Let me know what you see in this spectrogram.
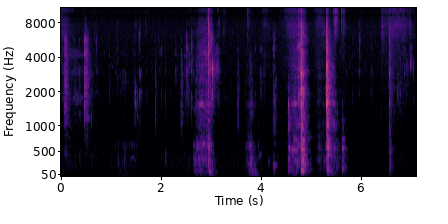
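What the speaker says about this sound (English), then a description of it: "Give me a moment to chew on this." Someone chewing a chewy Scandinavian marshmallow-like candy, close-up with irregular sticky bites and squishy mouth sounds in short bursts and pauses, no talking.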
